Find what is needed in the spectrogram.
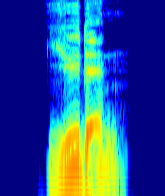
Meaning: female Jew, Jewess
- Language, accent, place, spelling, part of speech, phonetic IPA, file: German, Germany, Berlin, Jüdin, noun, [ˈjyːdɪn], De-Jüdin.ogg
